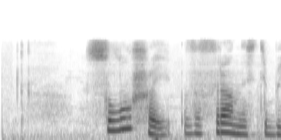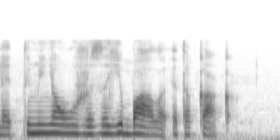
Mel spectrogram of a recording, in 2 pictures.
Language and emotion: Russian, angry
